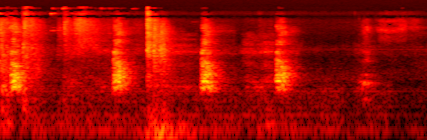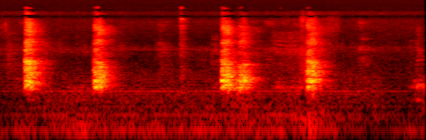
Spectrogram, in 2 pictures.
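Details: Navi, a dog described as the most patient in the world, barks in short sharp bursts, about nine barks spaced irregularly one to two seconds apart, with quiet gaps between.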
